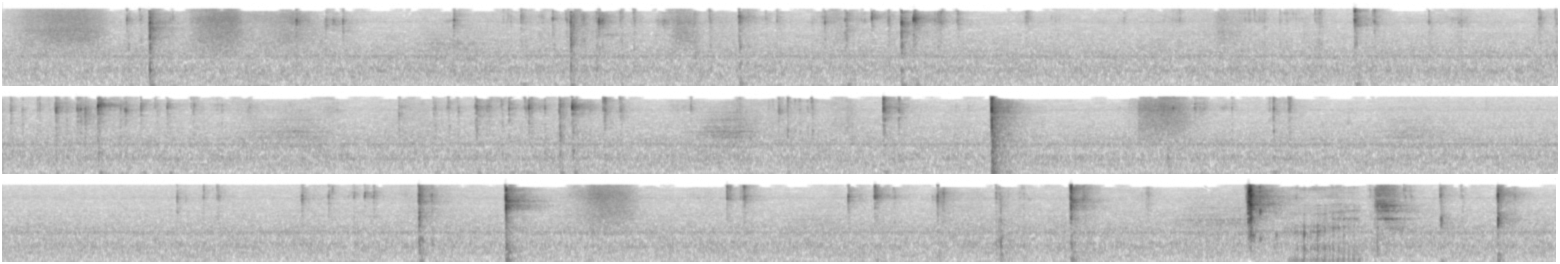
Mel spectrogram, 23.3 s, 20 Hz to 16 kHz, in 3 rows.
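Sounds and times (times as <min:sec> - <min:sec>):
low steady hum: 0:00.0 - 0:23.3
keys clacking on a computer keyboard typing entries into a form: 0:00.6 - 0:05.2, 0:06.2 - 0:08.9, 0:09.8 - 0:11.0, 0:11.6 - 0:12.9, 0:16.4 - 0:18.2, 0:19.1 - 0:21.0, 0:22.7 - 0:23.2.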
